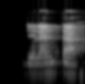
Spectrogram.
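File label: "jelantah", Malay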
